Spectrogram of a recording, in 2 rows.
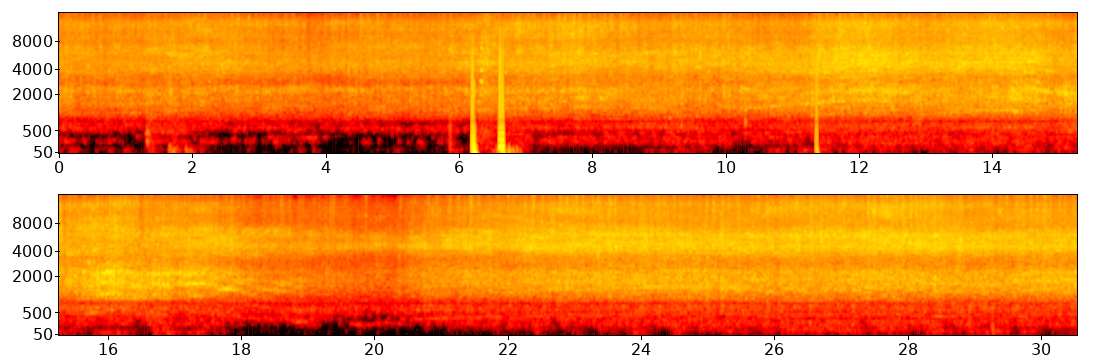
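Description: LEGO 9V trains running on the spiral's plastic track, a steady rattling noise of the train motors and wheels that swells in the middle and dips for a moment about two-thirds through. Two sharp knocks come about six seconds in, and another near the middle.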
